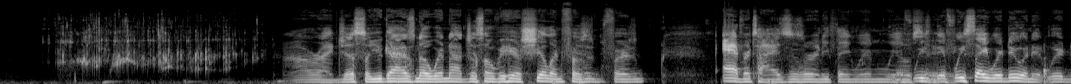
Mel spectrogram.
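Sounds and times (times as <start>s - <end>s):
whiskey pouring into a cup: 0.4s - 2.9s
speech: 3.3s - 10.7s.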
